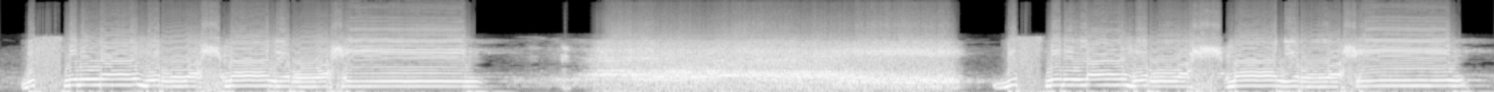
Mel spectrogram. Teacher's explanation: سین کی آواز کو سیٹی کی آواز میں واضح کریں گے، سیٹی کی آواز اس میں پیدا ہوگی۔ بس، اب اس میں سکون ہے تو اس میں کامل سکون ادا کریں گے، اور اسی طرح آگے را جو مشدد ہے اس کو بھی دوہرا پڑھیں گے، اور حا کو واضح پڑھیں گے۔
